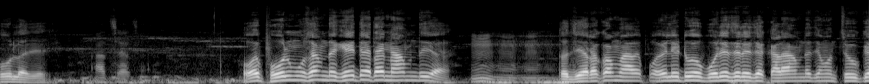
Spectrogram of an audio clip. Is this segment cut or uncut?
uncut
